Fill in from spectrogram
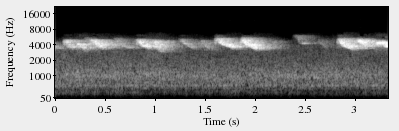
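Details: A white-eye recorded 13 February 2020, said to be returning to form, gives high, thin warbled phrases in several bursts with short pauses between them. The notes are less crisp and more smeared together.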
